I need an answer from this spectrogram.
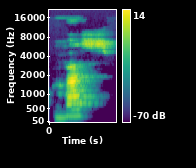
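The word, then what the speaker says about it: Wace: Donc on va avoir donc, Geoffroy de Monmouth, on va avoir Vas ou Was, hein, c'est écrit avec un W, donc selon où vous êtes, on ne prononce pas de la même façon, euh, mais qui euh, reprend un petit peu cette histoire dans son roman de Brut, donc en langue française.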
